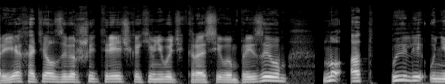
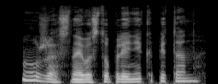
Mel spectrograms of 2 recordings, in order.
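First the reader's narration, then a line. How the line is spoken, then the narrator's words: Whisper. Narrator (Russian): шепнула у него за спиной Итиэль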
